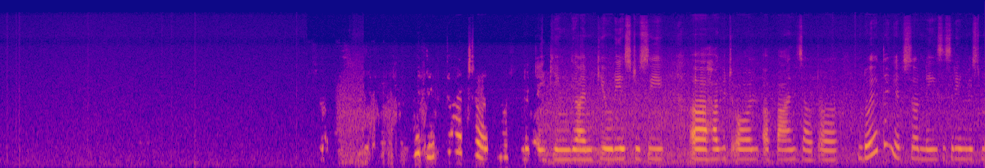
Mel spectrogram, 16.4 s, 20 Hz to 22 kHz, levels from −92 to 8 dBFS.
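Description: From 5.32 to 5.5 s the other side's voice leaks through: a brief scrap of a second talker sits roughly 10 dB under the speech. The likely cause is far-end sound from the loudspeaker reaching the microphone and slipping past the echo canceller. At 5.61 s the speech is briefly suppressed in double talk. For about 50 ms the level sags by a few decibels, a slight dip rather than a dropout. This is likely the canceller attenuating the whole signal while both sides are active.

At 6.08 s another short fragment of the far end leaks in, fainter, around 15 dB below the speech, likely residual echo again. From 6.11 to 9.03 s the speech is suppressed in double talk far more heavily. For roughly three seconds the talker's level drops by as much as about 25 dB, so the voice sounds pushed back while the other side is speaking. The likely cause is the canceller failing to tell near-end speech from echo and turning both down.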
